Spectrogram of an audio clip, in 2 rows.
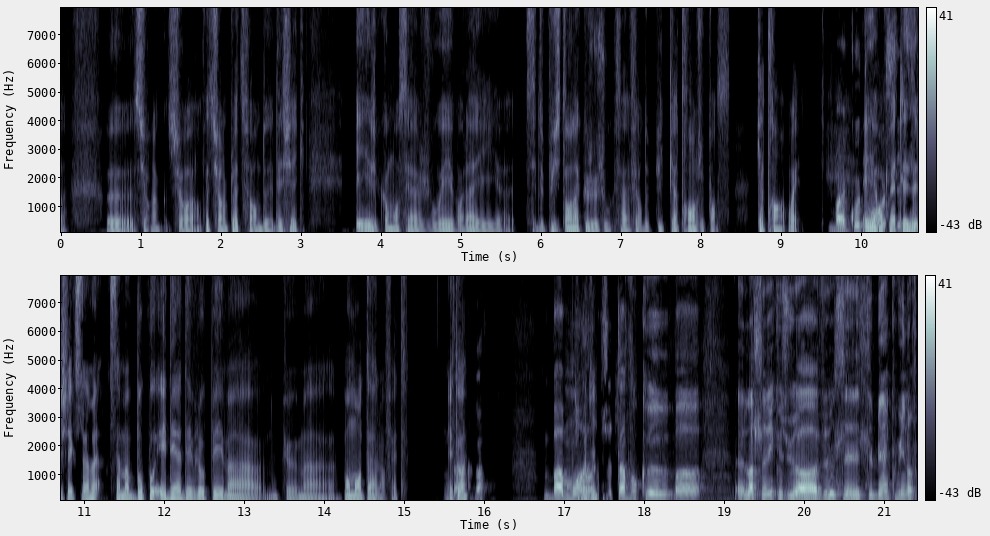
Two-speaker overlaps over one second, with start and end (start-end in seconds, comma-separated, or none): none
